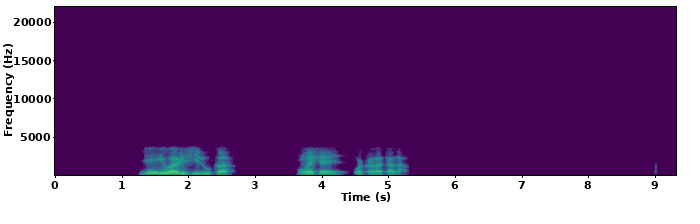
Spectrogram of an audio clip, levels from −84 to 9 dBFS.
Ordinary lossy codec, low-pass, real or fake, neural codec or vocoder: Opus, 24 kbps; 3.6 kHz; fake; codec, 16 kHz, 0.5 kbps, FunCodec, trained on LibriTTS, 25 frames a second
